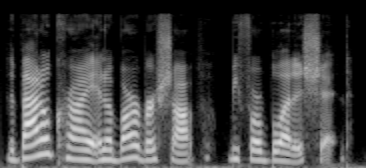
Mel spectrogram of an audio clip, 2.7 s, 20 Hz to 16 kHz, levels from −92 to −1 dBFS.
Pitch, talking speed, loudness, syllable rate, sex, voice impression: 215 Hz, 240 wpm, -19 LUFS, 6.4 syllables/s, female, very feminine, very adult-like, thin, tensed, slightly powerful, slightly bright, slightly hard, clear, fluent, very cool, very intellectual, very refreshing, very sincere, calm, very friendly, very reassuring, unique, very elegant, slightly wild, sweet, lively, slightly strict, slightly intense, light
